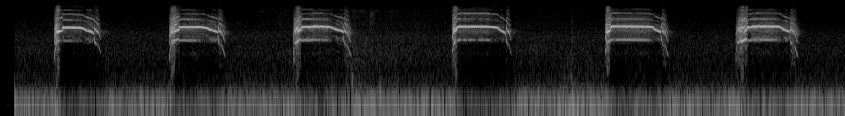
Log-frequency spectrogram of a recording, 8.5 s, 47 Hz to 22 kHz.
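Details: A Montagu's Harrier gives a display call: six high, nasal, half-second calls about every 1.3 seconds, each held level then dropping at the end, with a faint low rumble behind.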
